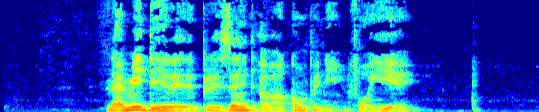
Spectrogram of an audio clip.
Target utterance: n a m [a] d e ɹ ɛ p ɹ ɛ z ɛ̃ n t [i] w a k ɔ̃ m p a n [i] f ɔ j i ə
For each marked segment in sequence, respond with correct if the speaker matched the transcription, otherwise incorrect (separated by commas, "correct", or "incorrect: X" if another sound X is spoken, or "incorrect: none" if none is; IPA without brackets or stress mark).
incorrect: i, incorrect: a, correct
